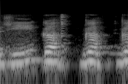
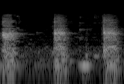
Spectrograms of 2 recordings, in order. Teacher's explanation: Okay, so when we make our K and G sounds, the only difference between those two sounds is when our voice is on, it sounds like the G, G, G, G, our vocal folds are vibrating. And when our voice is off, it's the K sound, K, K, K.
